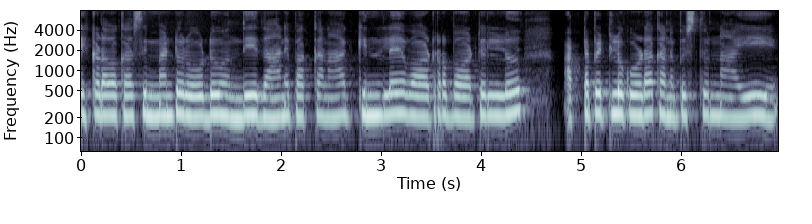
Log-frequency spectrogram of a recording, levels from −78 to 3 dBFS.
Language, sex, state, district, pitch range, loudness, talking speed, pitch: Telugu, female, Andhra Pradesh, Srikakulam, 210-220 Hz, -16 LUFS, 95 wpm, 215 Hz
